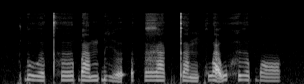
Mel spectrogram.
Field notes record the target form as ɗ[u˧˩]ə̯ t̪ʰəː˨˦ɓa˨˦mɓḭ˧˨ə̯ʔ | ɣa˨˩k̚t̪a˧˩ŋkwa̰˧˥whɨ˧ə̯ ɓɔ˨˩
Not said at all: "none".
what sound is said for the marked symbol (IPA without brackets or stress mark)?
u˧˩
